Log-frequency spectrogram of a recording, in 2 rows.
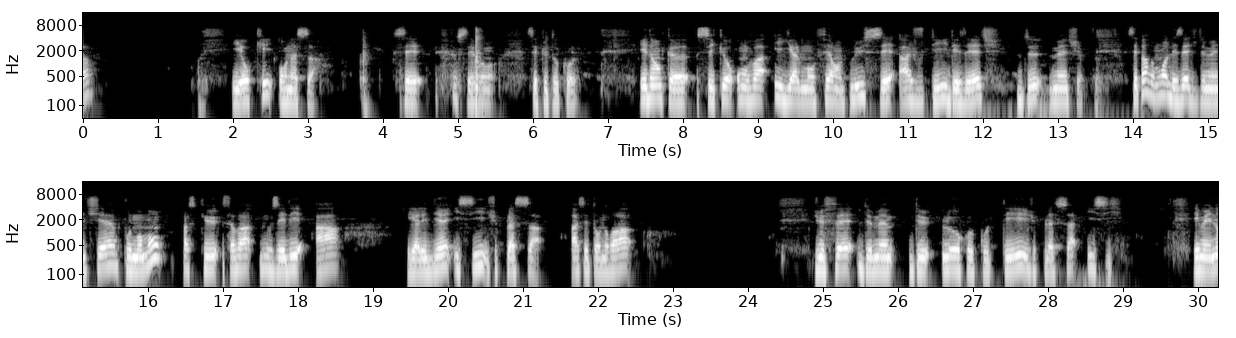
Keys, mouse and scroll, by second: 0.8 a, 1.1 scroll down 1, 1.4-4.6 middle drag, 8.0-8.6 middle drag, 8.6-9.0 scroll up 4, 9.3-10.3 middle drag, 10.3 Tab, 10.8-12.5 middle drag, 12.5 ctrl+r, 18.2 middle click, 18.5-19.1 scroll up 4, 19.1 middle click, 19.7-21.0 scroll down 1, 21.0-21.5 scroll down 1, 21.5-22.3 scroll up 3, 22.3-22.8 scroll up 1, 22.8-25.1 drag, 25.1 scroll down 1, 25.3 middle click, 26.2 ctrl+r, 29.0 scroll down 1, 29.2 middle click, 29.8 scroll up 2.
